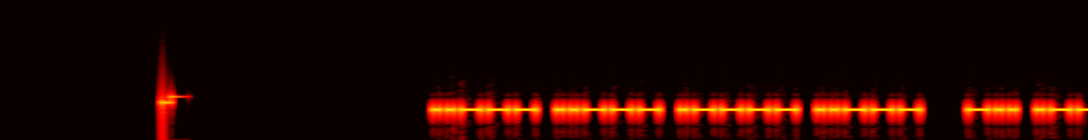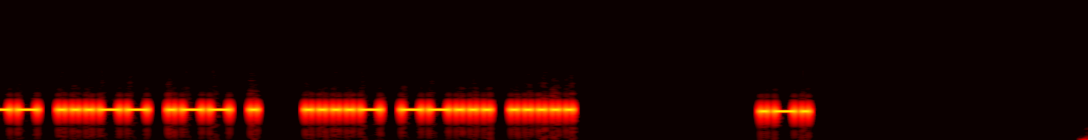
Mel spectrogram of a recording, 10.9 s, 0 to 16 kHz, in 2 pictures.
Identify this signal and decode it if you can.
Morse code, heard as a keyed tone, about 36 wpm, 700 Hz. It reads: 2212 DJ3WE 475 R
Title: Worked All Europe DX Contest - QTC Exchange - 35wpm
